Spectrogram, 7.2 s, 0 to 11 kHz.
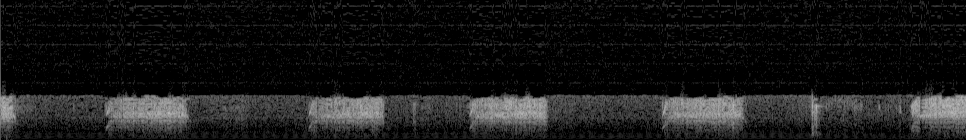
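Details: Nest-box barn owls at Audubon Starr Ranch, California, early morning while the male brings prey; long harsh hissing screeches near a second each, spaced irregularly about every 1.5 seconds, over a faint steady hum.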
